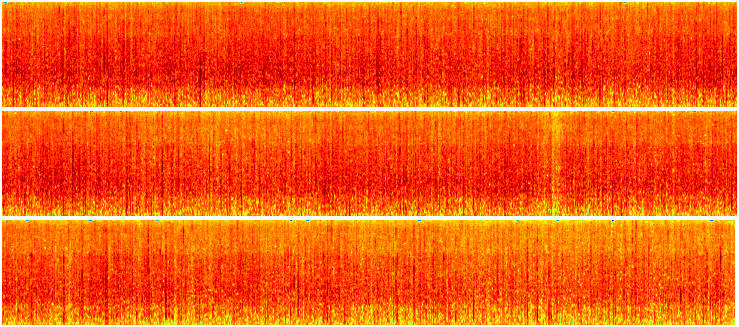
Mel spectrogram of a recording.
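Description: Steady rain falling on a clear plastic umbrella canopy: an even, unbroken sound of many drops.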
